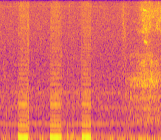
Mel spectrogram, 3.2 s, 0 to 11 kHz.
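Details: Revox A77 reel-to-reel tape recorder playback: three short dull boomy thumps with almost no treble over faint hum; tape sounds so bassy with no high frequencies, read-head contact gives only half a buzz; muffled playback.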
